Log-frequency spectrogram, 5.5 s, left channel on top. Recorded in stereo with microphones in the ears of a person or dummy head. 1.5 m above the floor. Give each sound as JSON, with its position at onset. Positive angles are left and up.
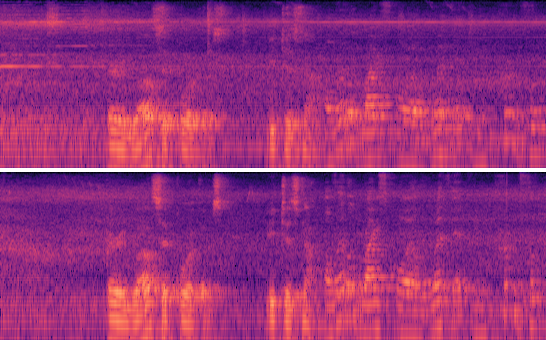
{"t": 1.1, "sound": "a man speaking", "side_deg": -25, "distance_m": 0.8}
{"t": 3.2, "sound": "a man speaking", "side_deg": -60, "distance_m": 1.2}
